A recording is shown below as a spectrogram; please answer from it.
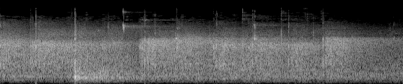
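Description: Table tennis ball tapping a few times at irregular intervals between points, over a steady wash of noise that slowly fades.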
